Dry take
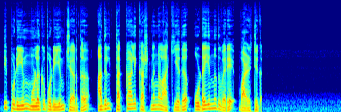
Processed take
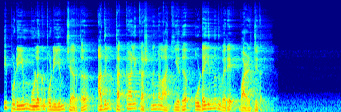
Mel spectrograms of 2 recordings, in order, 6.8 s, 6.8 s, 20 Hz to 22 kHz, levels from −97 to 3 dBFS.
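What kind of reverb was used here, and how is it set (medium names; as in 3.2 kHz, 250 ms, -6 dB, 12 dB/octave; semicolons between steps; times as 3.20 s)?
gated-style reverb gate 360 ms falling, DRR 9 dB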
